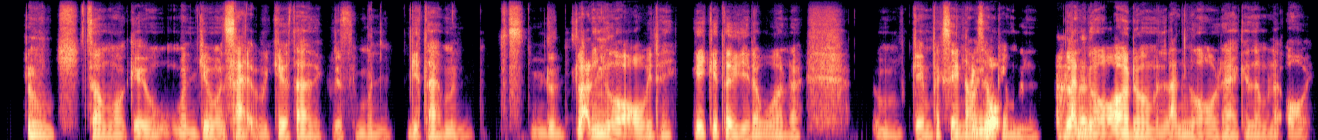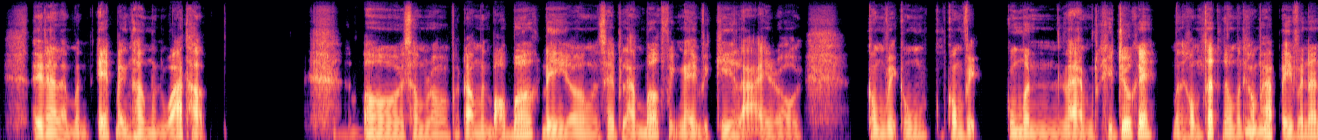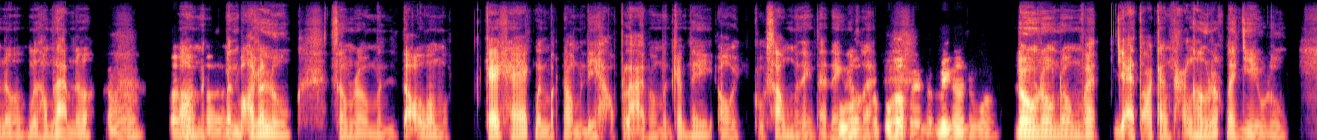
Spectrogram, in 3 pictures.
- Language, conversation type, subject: Vietnamese, unstructured, Bạn nghĩ làm thế nào để giảm căng thẳng trong cuộc sống hằng ngày?
- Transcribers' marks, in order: sniff; unintelligible speech; laughing while speaking: "À há"; tapping; other noise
